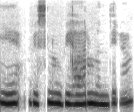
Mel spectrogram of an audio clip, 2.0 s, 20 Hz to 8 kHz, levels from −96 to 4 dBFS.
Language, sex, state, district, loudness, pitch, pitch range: Hindi, female, Bihar, Muzaffarpur, -10 LUFS, 260 Hz, 250-275 Hz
